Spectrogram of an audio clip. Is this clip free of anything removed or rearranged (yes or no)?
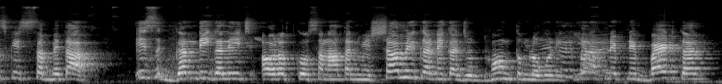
no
